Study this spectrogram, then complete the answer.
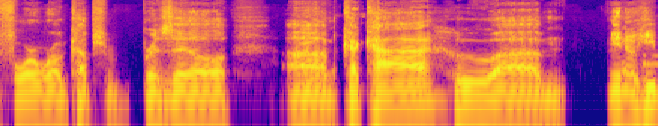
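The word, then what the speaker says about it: Kaká: is his last name but you know it's Kaka.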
